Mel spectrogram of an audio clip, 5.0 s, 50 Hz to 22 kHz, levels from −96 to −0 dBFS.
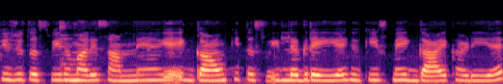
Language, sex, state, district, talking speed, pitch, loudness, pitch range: Hindi, female, Uttar Pradesh, Muzaffarnagar, 240 wpm, 250 Hz, -16 LUFS, 245-260 Hz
